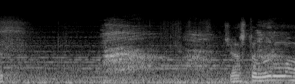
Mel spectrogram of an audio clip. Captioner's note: gasping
